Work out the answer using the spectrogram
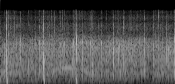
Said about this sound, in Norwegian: Vi klapper for han.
